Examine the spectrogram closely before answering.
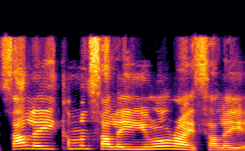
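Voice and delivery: high, coaxing call of her name; nurses calling her awake. Retold or imitated. Nurses waking a drowsy patient, high coaxing call. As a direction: rouse a groggy patient gently.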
